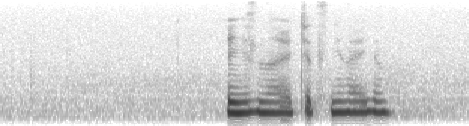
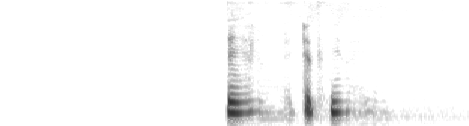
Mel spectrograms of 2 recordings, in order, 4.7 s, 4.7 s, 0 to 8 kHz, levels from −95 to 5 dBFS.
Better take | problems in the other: first | noise reduction (neural mask model DeepFilterNet 3)

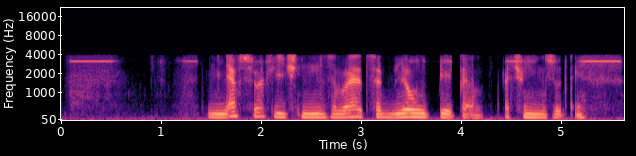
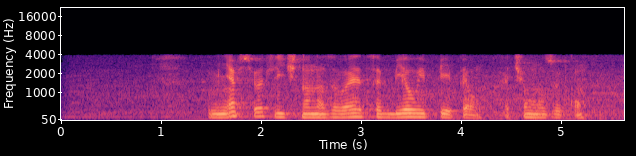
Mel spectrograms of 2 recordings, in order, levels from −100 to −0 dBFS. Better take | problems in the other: second | noise reduction (neural diffusion model UNIVERSE++)

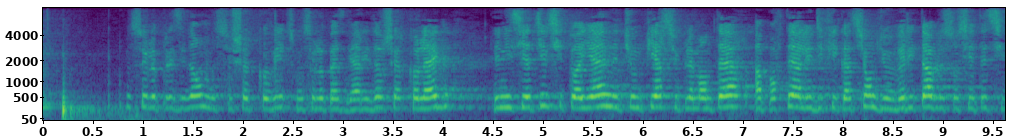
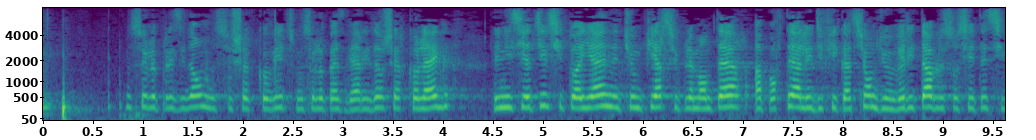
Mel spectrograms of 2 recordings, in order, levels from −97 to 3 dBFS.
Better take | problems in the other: second | room echo; dies away in 1.5 s

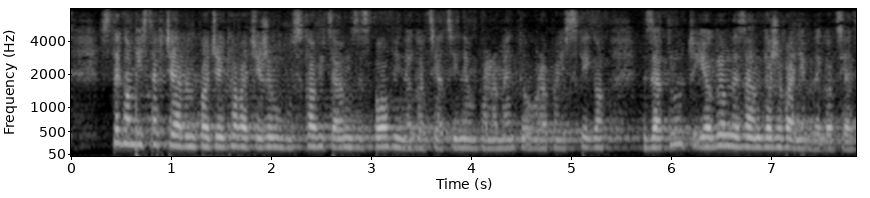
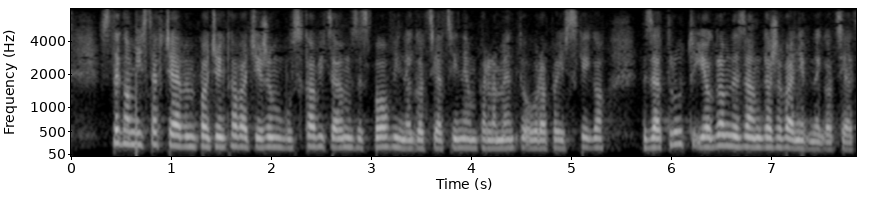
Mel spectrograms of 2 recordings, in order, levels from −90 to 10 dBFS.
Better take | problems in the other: second | room echo; dies away in 1.8 s

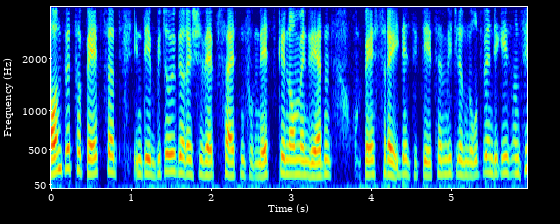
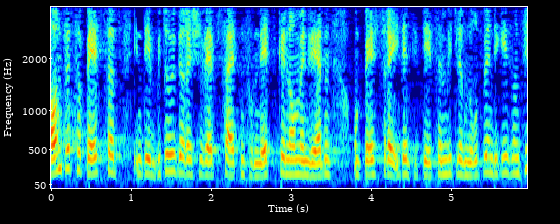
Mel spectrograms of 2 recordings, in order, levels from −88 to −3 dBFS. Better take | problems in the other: second | noise reduction (neural separator model SepFormer WHAM!)

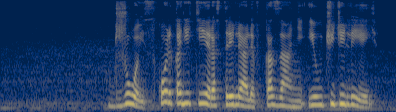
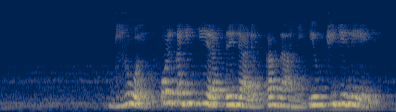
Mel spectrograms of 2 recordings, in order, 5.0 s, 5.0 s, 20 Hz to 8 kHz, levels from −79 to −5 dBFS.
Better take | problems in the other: first | room echo; dies away in 2.2 s

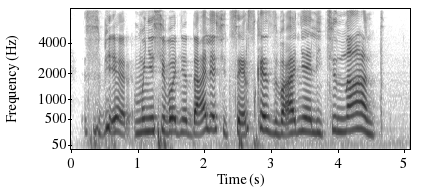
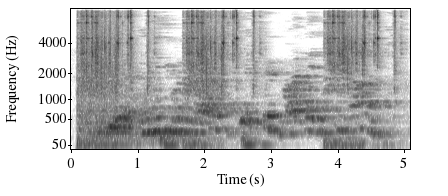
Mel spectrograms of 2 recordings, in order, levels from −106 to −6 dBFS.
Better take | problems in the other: first | noise reduction (classical method WPE with log-MMSE)

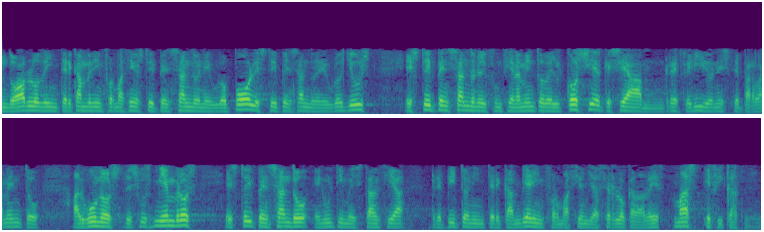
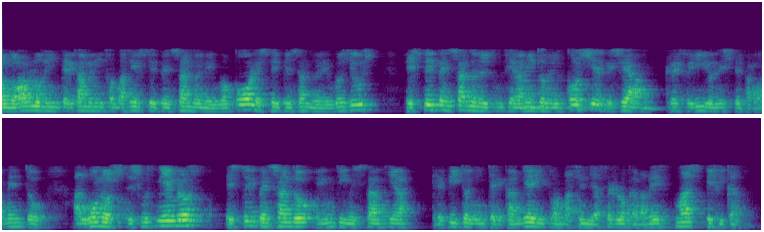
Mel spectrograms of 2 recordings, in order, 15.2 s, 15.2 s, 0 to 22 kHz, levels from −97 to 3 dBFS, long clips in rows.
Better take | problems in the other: first | noise reduction (neural mask model DeepFilterNet 3)

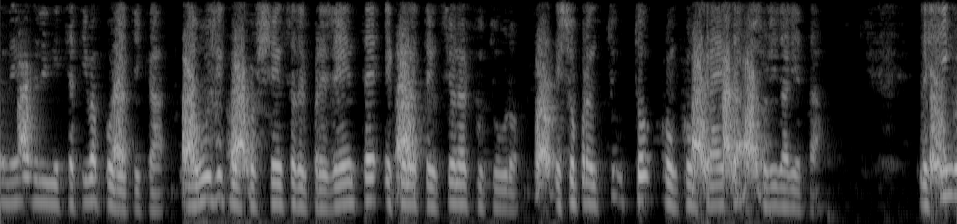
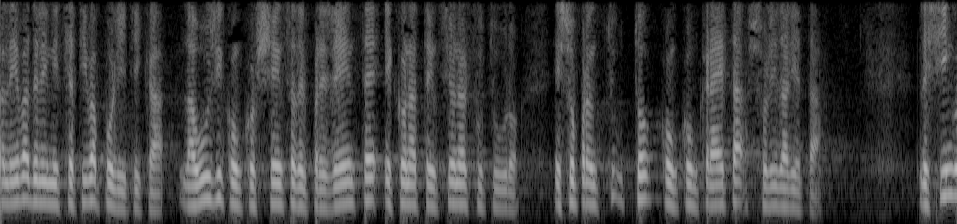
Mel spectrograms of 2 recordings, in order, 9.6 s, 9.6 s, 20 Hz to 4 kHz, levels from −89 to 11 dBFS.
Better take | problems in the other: second | noise reduction (classical method WPE with log-MMSE)

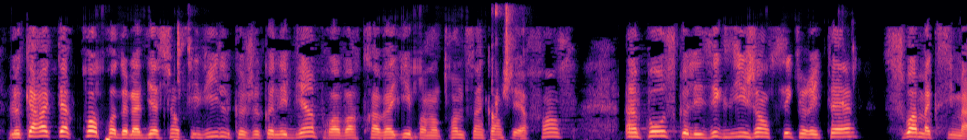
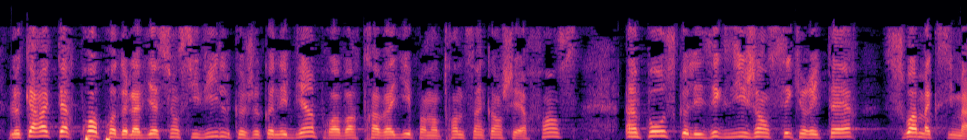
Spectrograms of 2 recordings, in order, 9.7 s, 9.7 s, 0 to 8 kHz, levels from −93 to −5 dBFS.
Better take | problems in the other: second | noise reduction (neural mask model Resemble Enhance denoiser)

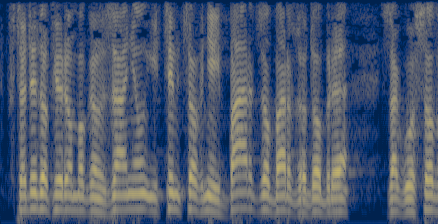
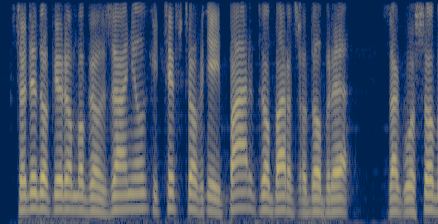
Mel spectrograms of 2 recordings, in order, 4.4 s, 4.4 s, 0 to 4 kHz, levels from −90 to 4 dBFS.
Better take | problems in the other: first | noise reduction (neural separator model SepFormer WHAMR!)

